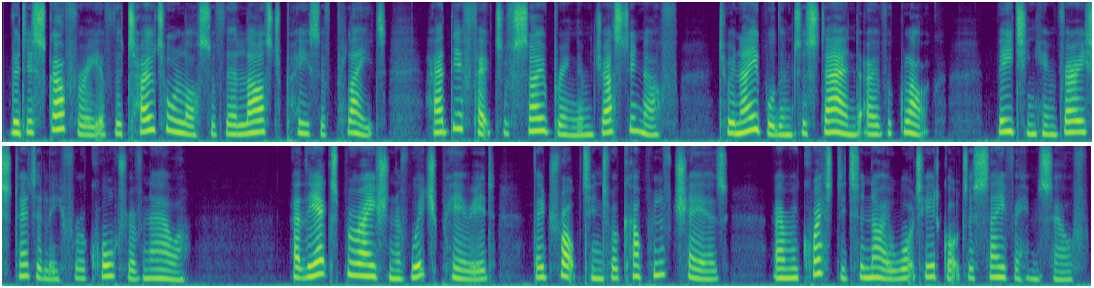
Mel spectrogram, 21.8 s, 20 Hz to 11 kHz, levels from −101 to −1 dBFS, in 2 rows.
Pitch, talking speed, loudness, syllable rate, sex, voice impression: 235 Hz, 170 wpm, -18 LUFS, 4.9 syllables/s, female, feminine, adult-like, relaxed, weak, soft, slightly raspy, slightly cute, calm, friendly, reassuring, elegant, slightly sweet, kind, modest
